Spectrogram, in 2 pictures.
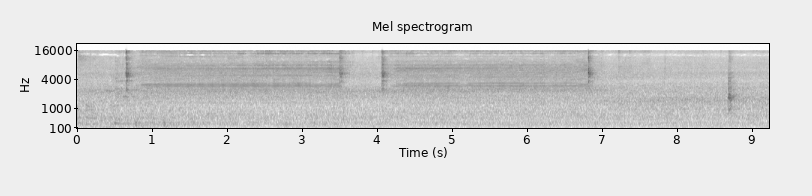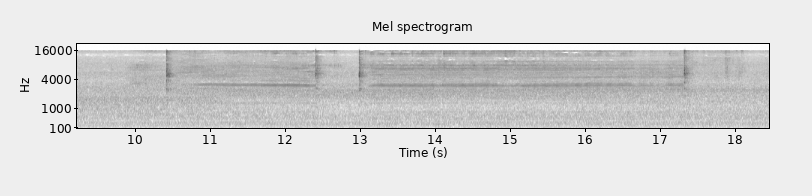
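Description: A tattoo machine buzzes against skin.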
